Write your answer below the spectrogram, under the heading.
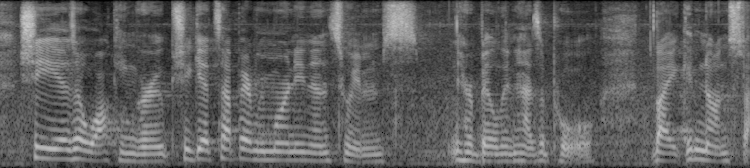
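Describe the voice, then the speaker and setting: Over noticeable background noise, a woman with a very deep, low pitch talks at a moderate pace with fairly even intonation. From Canada, Toronto. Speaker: para-cycling world champion. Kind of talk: interview.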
